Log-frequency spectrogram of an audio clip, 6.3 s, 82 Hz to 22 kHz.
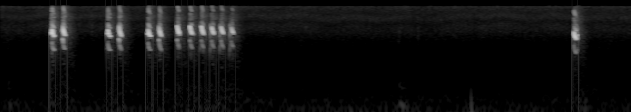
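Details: Common linnet from a 2013 tutoring recording made for young linnets to learn from: a rapid run of paired, high, clipped twittering notes speeding into a stuttering series, then silence and one final chirp.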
